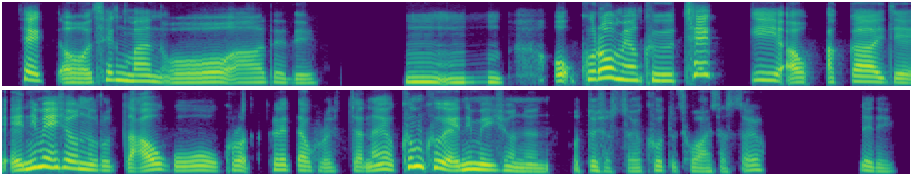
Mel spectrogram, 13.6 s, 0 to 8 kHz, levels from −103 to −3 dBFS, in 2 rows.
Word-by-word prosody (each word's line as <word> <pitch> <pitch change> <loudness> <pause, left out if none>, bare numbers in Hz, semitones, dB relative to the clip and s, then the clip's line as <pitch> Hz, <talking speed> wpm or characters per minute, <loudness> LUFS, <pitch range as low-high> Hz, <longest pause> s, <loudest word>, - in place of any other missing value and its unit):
책 235 -5 +4 0.2
어 150 0 +1
책만. 205 -3 0
어 155 +1 0
아 155 +1 -5
네네. 140 -3 -8 0.7
음 160 -2 -1
음. 160 -2 -3 0.4
어 215 - +2
그러면 270 -4 +6
그 215 -1 0
책이 405 - -1
아 160 +1 +2
아까 180 +2 +2
이제 150 -3 -3
애니메이션으로도 210 - +4
나오고 150 0 -1
그렀 160 -1 -3 0.2
그랬다고 170 -4 -3
그러셨잖아요. 145 +6 -4
그럼 295 - +6
그 245 -4 +3
애니메이션은 160 - +2 0.2
어떠셨어요? 125 -4 -9
그것도 150 -2 -9
좋아하셨어요? 130 +7 -9 0.7
네네. 125 -6 -7
165 Hz, 310 characters per minute, -19 LUFS, 150-205 Hz, 0.7 s, 그러면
